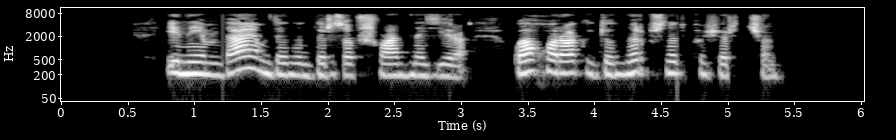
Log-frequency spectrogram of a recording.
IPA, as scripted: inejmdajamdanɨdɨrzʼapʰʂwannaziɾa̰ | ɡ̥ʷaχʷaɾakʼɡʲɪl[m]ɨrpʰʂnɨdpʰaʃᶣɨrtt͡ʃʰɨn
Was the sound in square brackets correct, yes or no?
no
